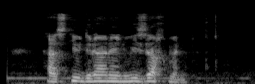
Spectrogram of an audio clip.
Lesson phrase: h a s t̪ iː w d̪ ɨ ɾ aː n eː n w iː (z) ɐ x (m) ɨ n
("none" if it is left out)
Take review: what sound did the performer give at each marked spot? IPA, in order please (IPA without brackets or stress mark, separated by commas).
z, m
